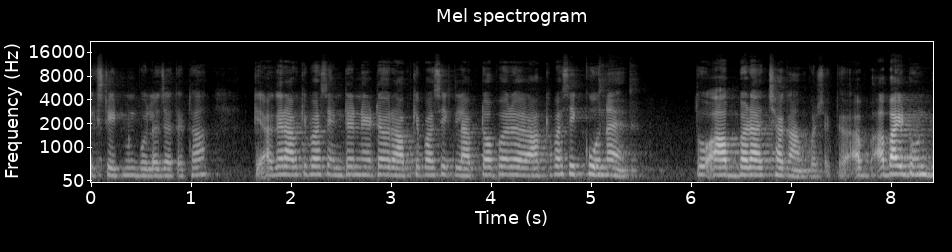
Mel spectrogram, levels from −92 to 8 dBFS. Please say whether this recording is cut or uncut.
uncut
